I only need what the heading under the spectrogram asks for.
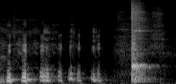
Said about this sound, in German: So, ich mache mir jetzt erstmal ein Bier auf.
